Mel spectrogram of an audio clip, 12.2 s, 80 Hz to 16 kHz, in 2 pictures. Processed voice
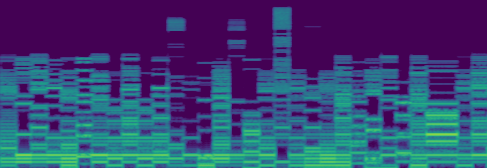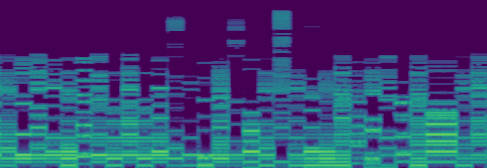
9.1s 12.1s

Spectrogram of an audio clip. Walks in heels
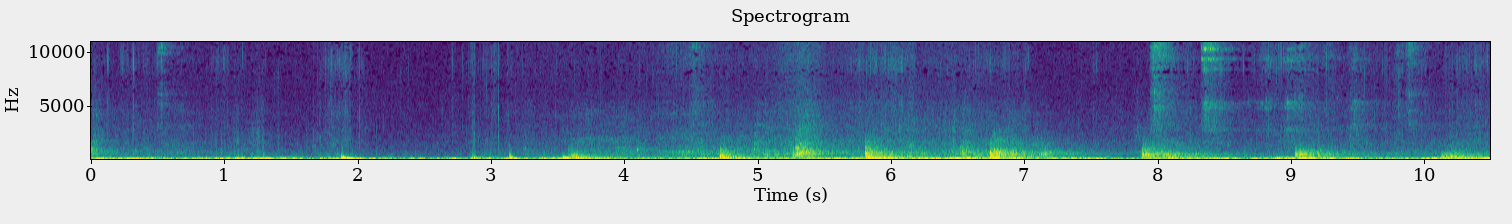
2.8s 10.4s

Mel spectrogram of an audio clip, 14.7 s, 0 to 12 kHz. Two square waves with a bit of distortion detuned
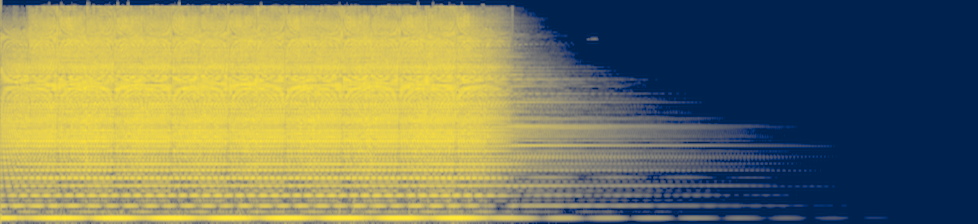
0.0s 9.0s

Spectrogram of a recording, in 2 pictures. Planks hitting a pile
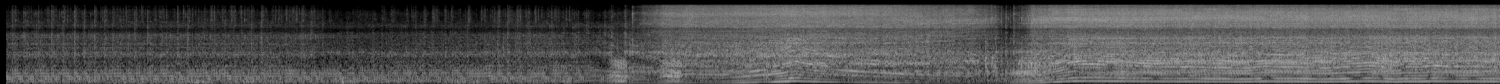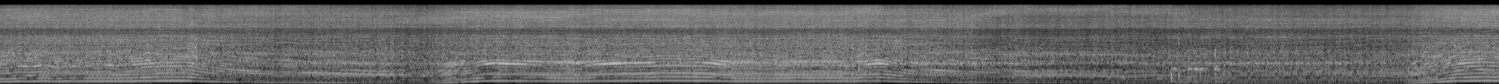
26.3s 27.7s

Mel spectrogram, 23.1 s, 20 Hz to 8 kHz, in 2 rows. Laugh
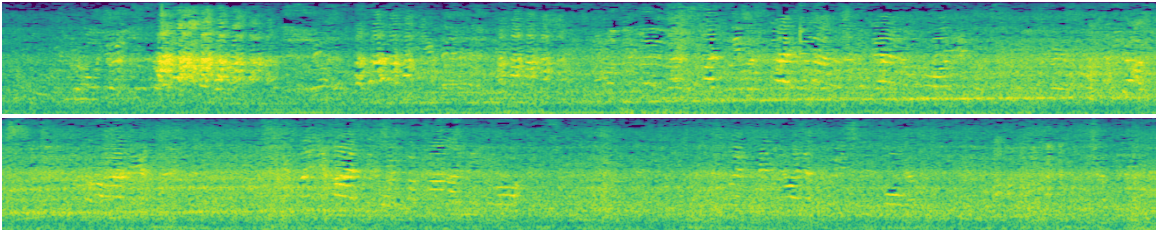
1.2s 6.3s

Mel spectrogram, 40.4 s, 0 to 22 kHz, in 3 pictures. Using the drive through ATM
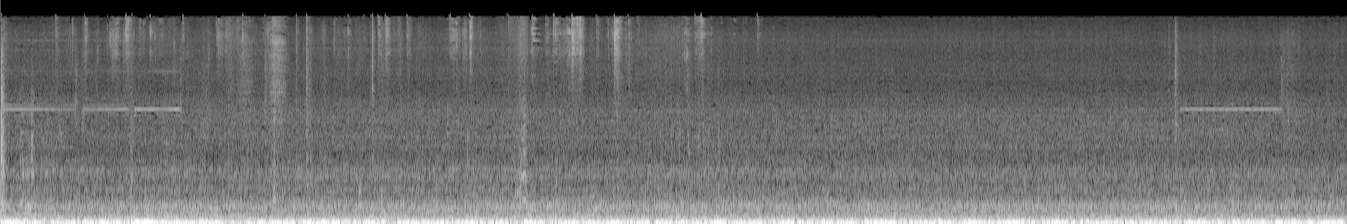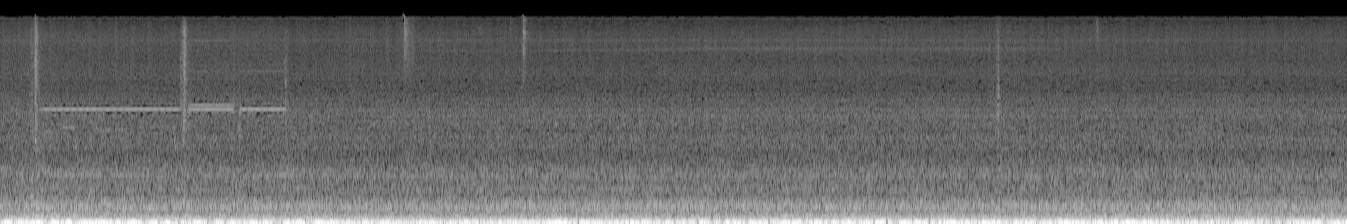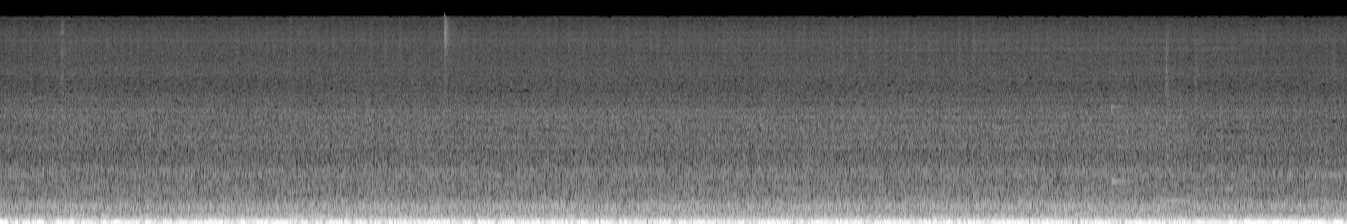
0.0s 7.4s, 11.2s 16.7s

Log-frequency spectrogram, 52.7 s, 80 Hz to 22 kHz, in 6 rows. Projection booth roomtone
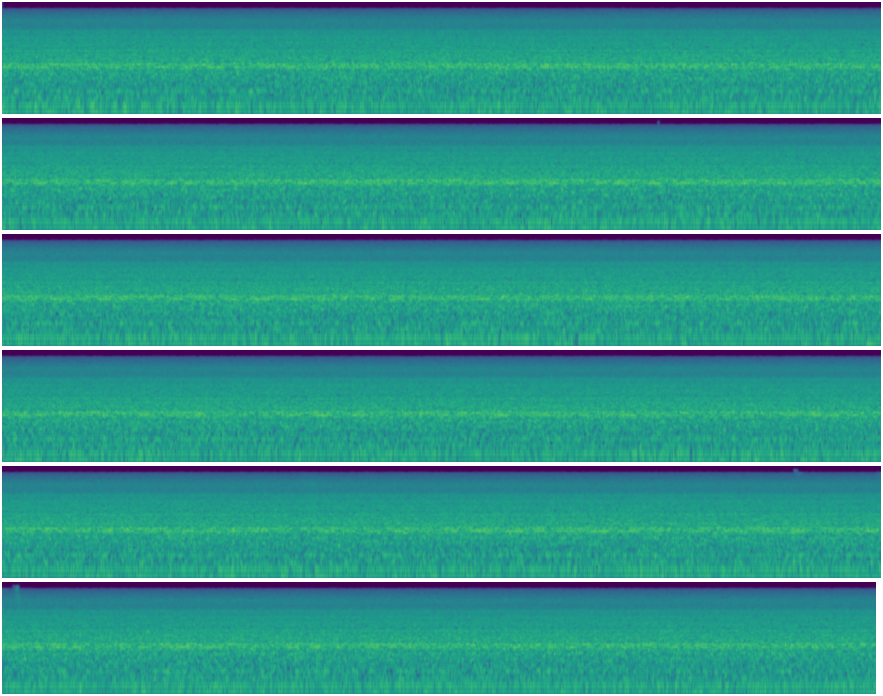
24.2s 52.5s

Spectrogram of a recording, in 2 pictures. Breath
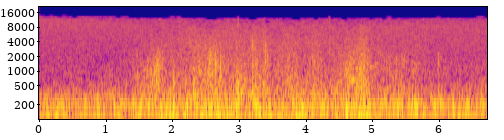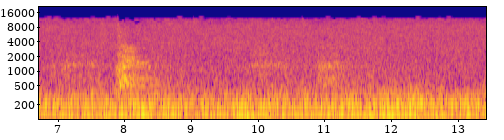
6.8s 8.9s, 9.6s 12.3s

